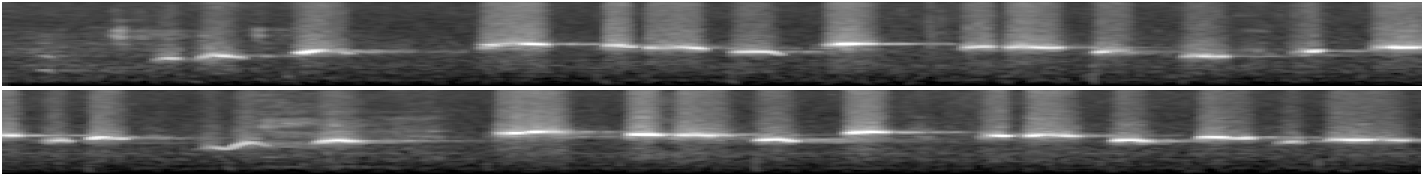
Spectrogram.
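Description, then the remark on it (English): Someone whistles a bouncy, familiar TV theme melody, clear rising and falling notes in a steady rhythm for several seconds, with no talking or other sounds. “And so let me illustrate this in the same way as, you know, if I started to whistle something like this.”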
